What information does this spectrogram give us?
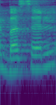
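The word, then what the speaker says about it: bustle: का हमारा वर्ड है बसल और इसे हम प्रोनंसिएशन हम इसका है सही बसल हम टी साइलेंट है इसमें बसल बोलेंगे इसको यह पार्ट ऑफ पज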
